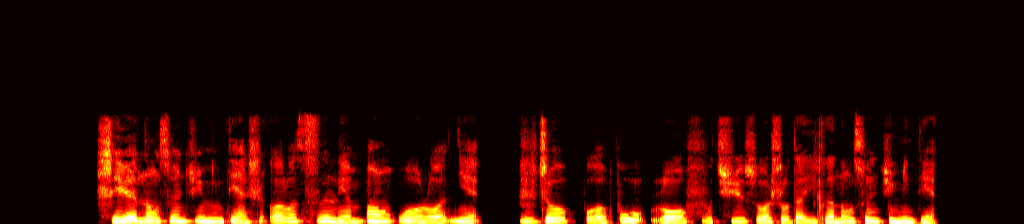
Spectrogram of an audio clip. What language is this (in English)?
Chinese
